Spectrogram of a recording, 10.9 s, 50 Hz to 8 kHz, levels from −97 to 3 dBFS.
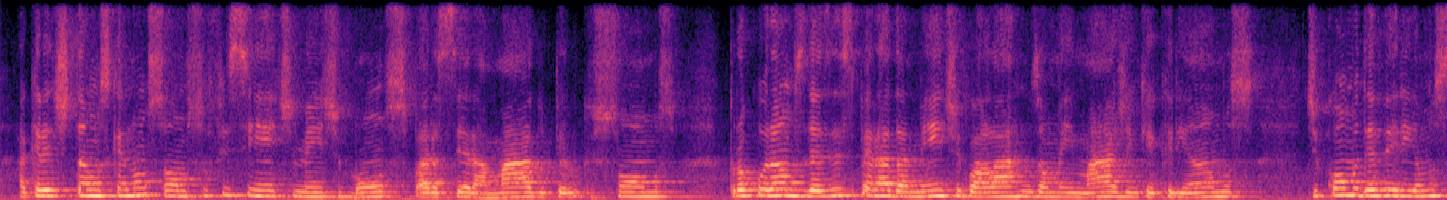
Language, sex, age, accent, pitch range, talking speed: Portuguese, female, 60-79, Brazilian, 200-240 Hz, 125 wpm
